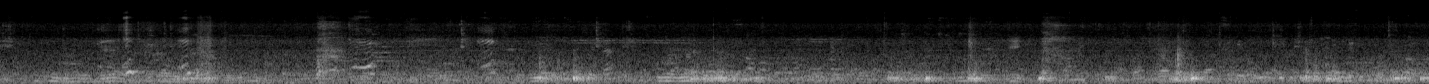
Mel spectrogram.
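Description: A crowd of men and women talk and murmur close by.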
